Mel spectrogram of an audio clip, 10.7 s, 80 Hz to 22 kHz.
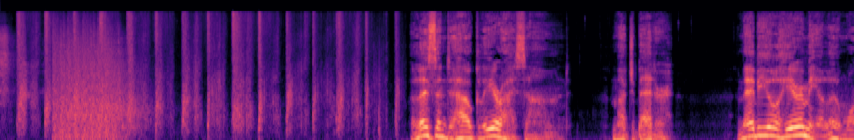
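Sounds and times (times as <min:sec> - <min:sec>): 
gunshots fired through a hole: 0:00.6 - 0:02.2
speech: 0:05.1 - 0:07.1, 0:07.7 - 0:08.4, 0:09.2 - 0:10.6.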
